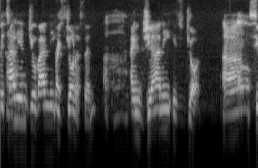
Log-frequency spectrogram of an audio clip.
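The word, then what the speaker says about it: Gianni: me your name oh yes my name is Giani say how do you say that g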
